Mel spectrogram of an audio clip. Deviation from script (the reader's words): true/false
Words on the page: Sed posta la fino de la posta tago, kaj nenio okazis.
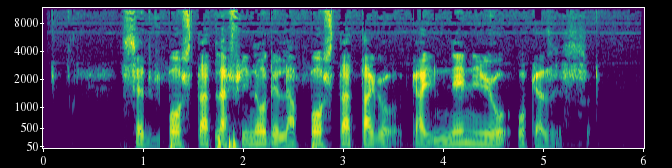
false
